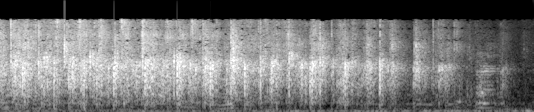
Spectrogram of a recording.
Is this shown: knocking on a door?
no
